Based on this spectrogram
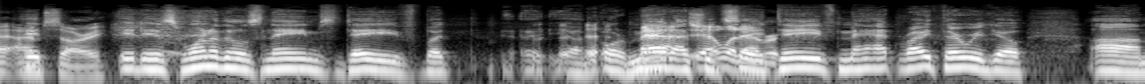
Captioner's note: laughs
